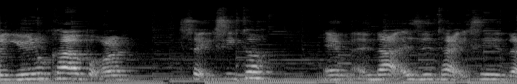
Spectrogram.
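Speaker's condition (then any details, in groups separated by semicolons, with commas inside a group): Cerebral palsy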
